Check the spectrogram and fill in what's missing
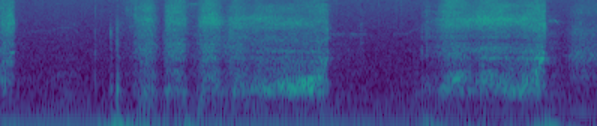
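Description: Bare fingertips rub and scratch the top and sides of a full-size, inflated, hollow soccer ball with stitched synthetic leather panels. Two long, dry, rasping strokes sweep across the surface, separated by a brief pause, over a steady low hum.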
